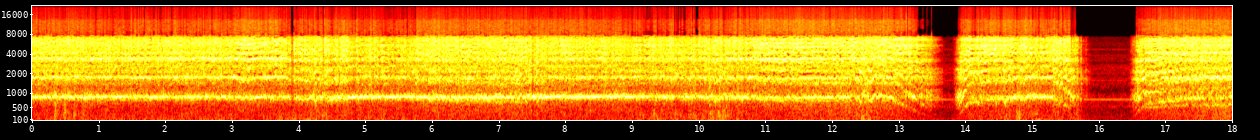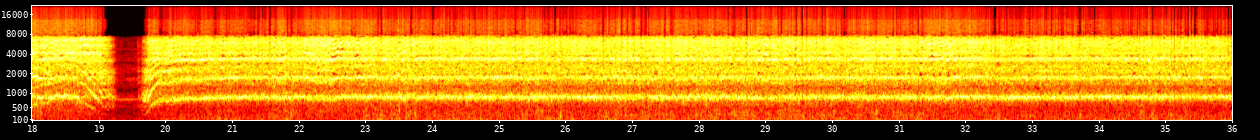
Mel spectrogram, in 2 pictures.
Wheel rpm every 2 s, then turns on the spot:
240, 230, 220, 220, 230, 220, 120, 120, 120, 100, 220, 230, 230, 230, 220, 220, 230, 230.
14-16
